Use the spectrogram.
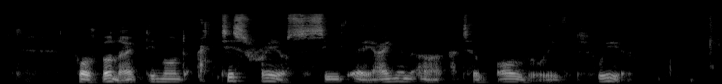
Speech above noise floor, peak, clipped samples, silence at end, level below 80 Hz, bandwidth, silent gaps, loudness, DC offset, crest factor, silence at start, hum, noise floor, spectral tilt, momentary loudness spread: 34 dB; -16 dBFS; under 0.1%; 0.1 s; -84 dBFS; 11.5 kHz; none; -35 LUFS; under 0.1%; 22 dB; 0.15 s; none; -70 dBFS; -3.5 dB/octave; 14 LU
